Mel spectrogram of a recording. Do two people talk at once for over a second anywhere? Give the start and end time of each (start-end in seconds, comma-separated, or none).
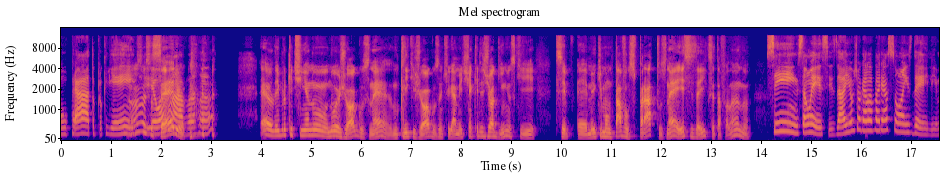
1.3-2.5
